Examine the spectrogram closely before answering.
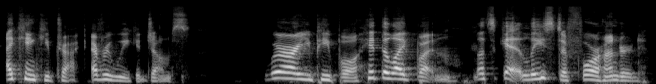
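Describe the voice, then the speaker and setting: A woman's voice: mid-range voice, animated, moderate pace. A woman co-hosting a live stream, reading out viewer chat and bantering casually in a playful, teasing way.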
